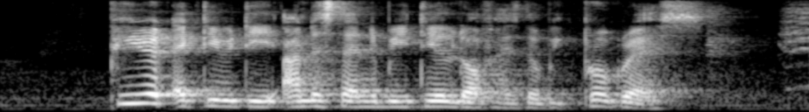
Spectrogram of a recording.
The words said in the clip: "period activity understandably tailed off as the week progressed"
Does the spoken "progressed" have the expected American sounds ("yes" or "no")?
no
